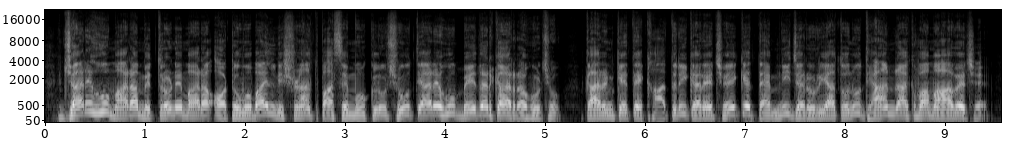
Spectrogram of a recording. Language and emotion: Gujarati, happy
